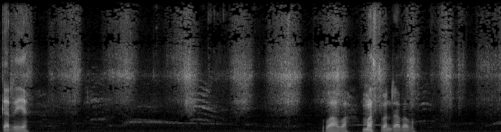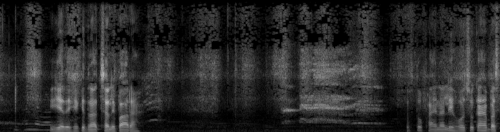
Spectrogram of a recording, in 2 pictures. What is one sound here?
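A broom of stiff twigs sweeps and scrapes across a dirt floor in short, repeated strokes.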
